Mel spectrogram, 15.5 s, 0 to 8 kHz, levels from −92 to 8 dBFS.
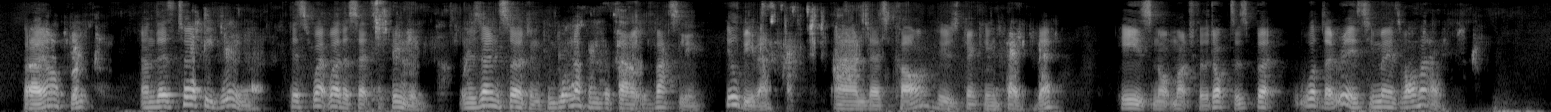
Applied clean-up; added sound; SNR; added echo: neural mask model Resemble Enhance denoiser.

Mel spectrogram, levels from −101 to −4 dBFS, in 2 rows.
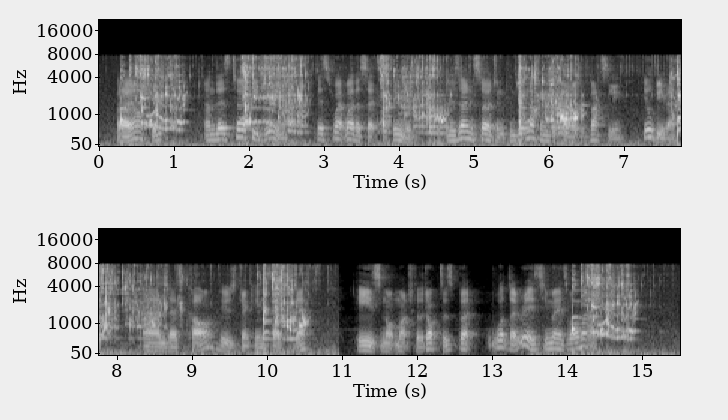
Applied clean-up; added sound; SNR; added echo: none; Liquid; -5 dB; none.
